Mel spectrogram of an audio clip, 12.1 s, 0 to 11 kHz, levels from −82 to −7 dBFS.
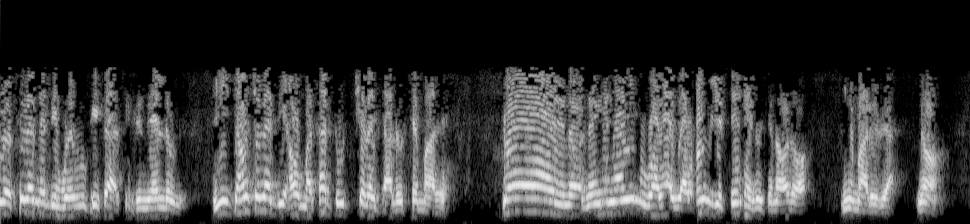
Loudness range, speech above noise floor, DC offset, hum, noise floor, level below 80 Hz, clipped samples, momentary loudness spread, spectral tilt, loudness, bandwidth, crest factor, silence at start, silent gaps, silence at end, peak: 2 LU; 35 dB; under 0.1%; none; -54 dBFS; -82 dBFS; under 0.1%; 6 LU; -9.5 dB/octave; -19 LUFS; 4.1 kHz; 14 dB; 0 s; none; 0.35 s; -6 dBFS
